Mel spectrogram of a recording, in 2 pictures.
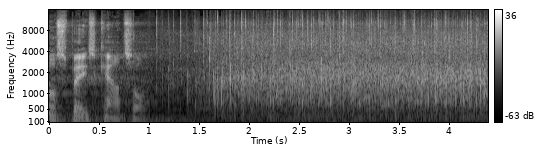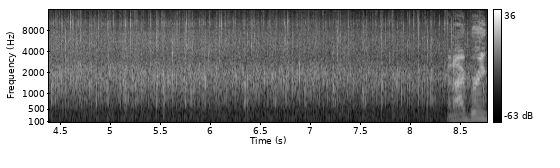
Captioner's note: applause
